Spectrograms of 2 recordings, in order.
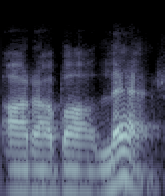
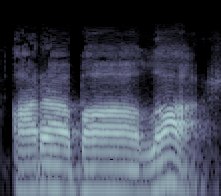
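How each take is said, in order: First: The suffix switches to an 'e' vowel. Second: The suffix keeps the same 'a' vowel throughout. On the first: The speaker calls it wrong. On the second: The speaker calls it right.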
